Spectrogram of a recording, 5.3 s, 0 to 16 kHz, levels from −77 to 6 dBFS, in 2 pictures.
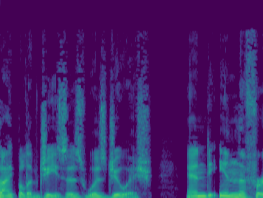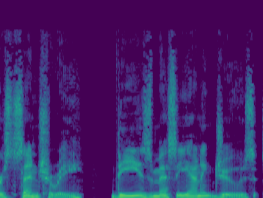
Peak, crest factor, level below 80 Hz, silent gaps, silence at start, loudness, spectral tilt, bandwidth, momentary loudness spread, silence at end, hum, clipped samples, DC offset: -4 dBFS; 18 dB; -40 dBFS; 3.63-3.70 s; 0 s; -22 LUFS; -5 dB/octave; 14 kHz; 9 LU; 0.05 s; none; under 0.1%; under 0.1%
